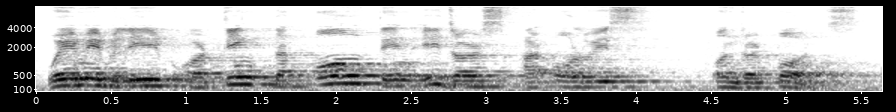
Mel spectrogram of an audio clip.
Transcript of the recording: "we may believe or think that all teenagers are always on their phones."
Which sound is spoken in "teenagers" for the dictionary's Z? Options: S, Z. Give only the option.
S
